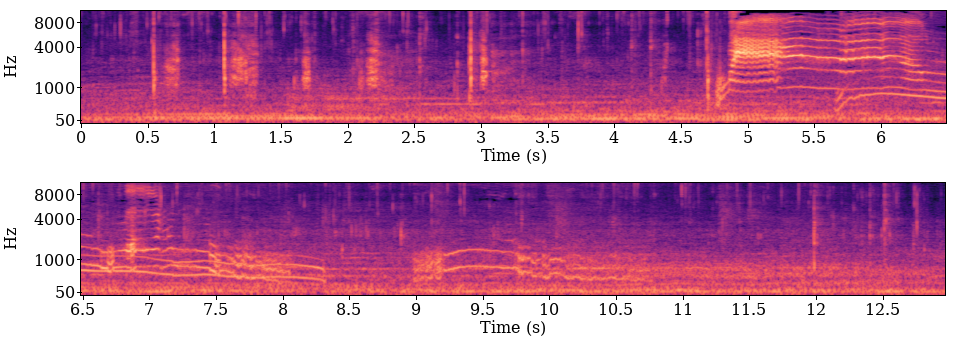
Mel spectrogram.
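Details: Stray kitten, recorded with a DJI Osmo action camera, giving a loud harmonic meow that bends up then down, followed by two softer wavering meows, over a low rumbling background with scattered clicks.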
